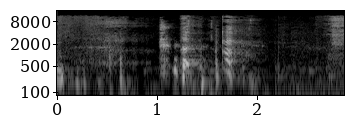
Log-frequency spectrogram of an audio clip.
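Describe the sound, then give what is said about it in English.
A sudden sneeze bursts out mid-clip in a few sharp, breathy spurts, surrounded by quiet background tone and faint shuffling. “Bless you.”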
